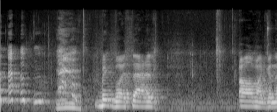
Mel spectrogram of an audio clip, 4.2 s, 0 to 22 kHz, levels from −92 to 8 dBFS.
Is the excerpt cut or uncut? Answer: cut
